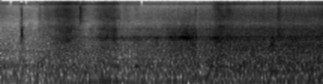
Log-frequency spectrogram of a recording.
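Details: Box fan after being taken apart, cleaned and lubricated, plugged in and tested: an even airy whoosh with a faint steady hum and no ticking or scraping; the fan now runs smoothly and sounds healthy.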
